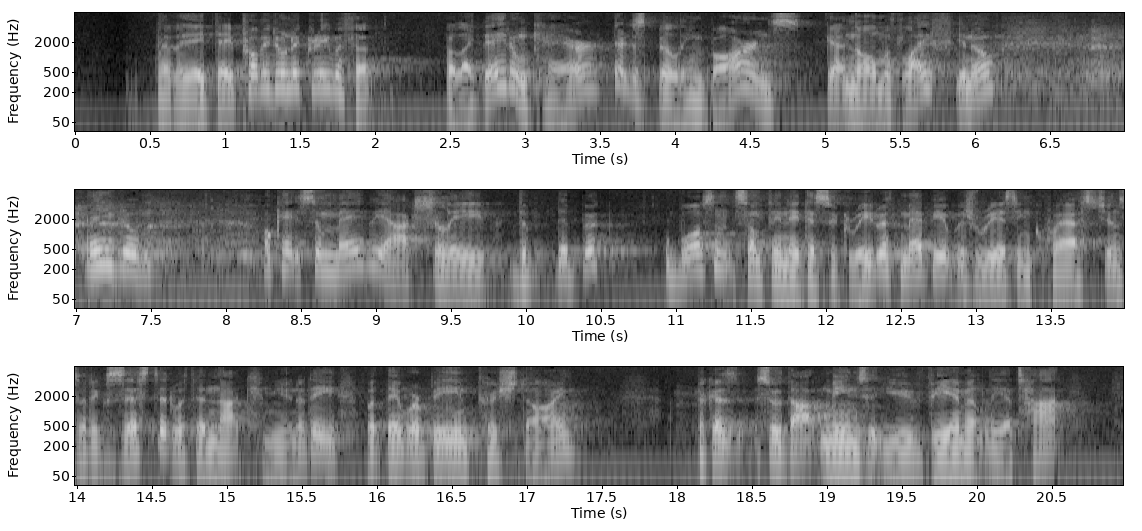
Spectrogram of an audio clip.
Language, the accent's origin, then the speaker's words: English; Belfast, Northern Ireland, United Kingdom; I'm from Belfast originally, which is, you know, famous for the Troubles, but also we built the Titanic.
